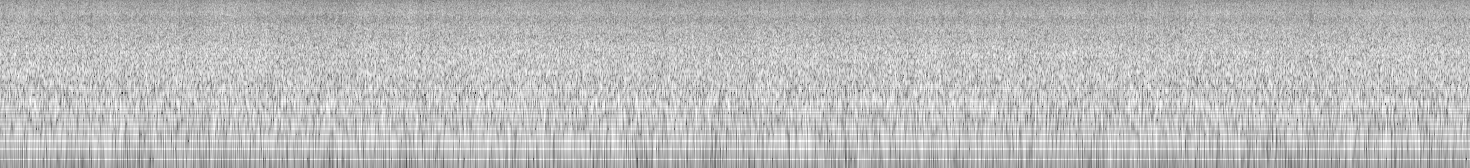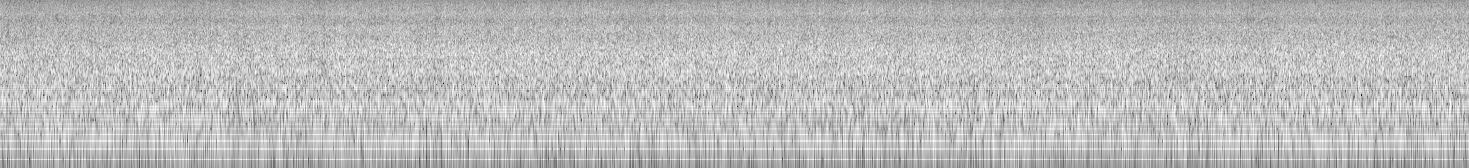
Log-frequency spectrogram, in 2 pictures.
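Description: Steady rush of airflow over the camera during flight, an even noise that doesn't change, with a constant low hum underneath.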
